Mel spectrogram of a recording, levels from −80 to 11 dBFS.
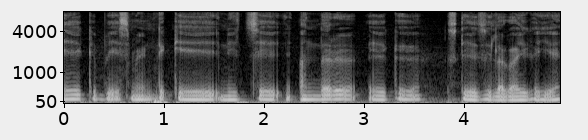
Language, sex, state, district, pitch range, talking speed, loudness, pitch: Hindi, male, Uttar Pradesh, Hamirpur, 125-135 Hz, 120 wpm, -16 LUFS, 130 Hz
